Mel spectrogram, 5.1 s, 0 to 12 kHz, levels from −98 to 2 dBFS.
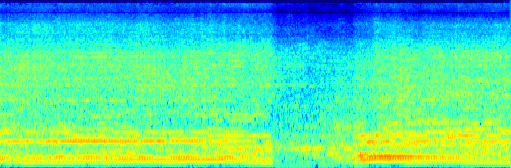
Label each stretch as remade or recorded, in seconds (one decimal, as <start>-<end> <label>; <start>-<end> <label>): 0.0-0.6 remade; 0.6-1.4 recorded; 1.4-1.8 remade; 1.8-3.2 recorded; 3.2-3.9 remade; 3.9-5.1 recorded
